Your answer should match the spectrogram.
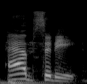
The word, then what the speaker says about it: Abcde: the kid's name is spelled ABCDE and pronounced AB City her mom Tracy Redford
